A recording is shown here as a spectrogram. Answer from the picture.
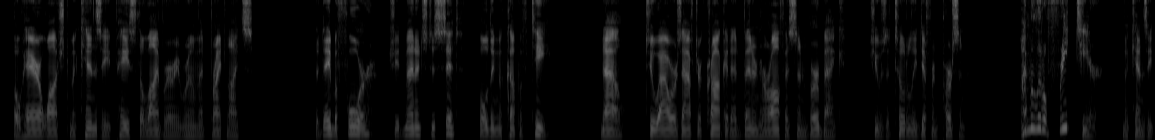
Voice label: Accent Irish; Audiobook Narrator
